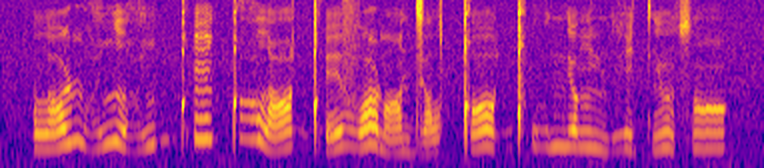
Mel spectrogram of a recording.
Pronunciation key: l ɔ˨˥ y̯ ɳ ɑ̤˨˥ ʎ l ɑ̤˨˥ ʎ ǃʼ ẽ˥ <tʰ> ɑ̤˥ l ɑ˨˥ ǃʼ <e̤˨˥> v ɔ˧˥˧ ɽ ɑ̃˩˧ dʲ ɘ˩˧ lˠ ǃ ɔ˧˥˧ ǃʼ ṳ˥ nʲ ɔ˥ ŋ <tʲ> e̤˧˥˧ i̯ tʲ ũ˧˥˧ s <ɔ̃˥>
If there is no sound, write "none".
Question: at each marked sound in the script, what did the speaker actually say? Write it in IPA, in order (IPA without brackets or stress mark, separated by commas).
ǃ, e˨˥, nʲ, ɔ̃˥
